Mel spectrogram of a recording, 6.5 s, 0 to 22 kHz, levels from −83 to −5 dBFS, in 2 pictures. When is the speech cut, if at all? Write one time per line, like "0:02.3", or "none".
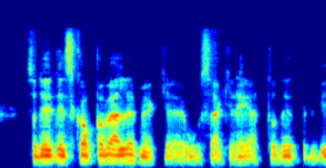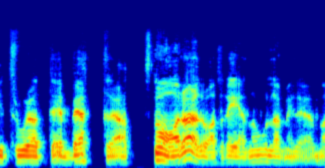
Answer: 0:03.0
0:04.7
